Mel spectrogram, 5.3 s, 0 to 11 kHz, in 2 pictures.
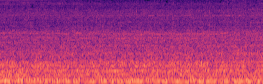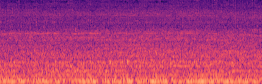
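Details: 2006 Jeep Commander 4.7L just after water pump replacement, engine started to bleed coolant (burping); steady, even idle with low rumble, no knocks or squeals; owner notes an exhaust manifold leak and clutch plus electric fan; running fine.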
